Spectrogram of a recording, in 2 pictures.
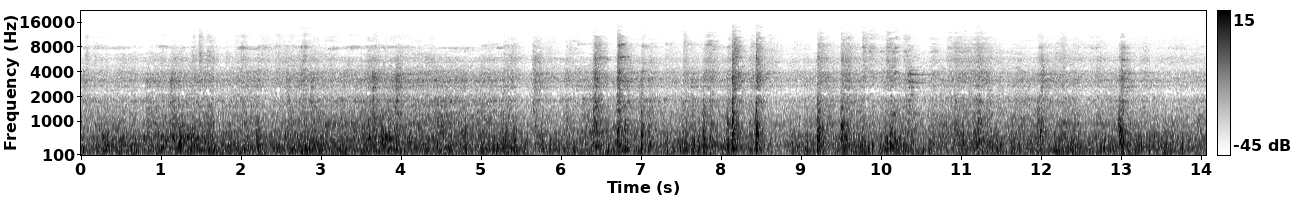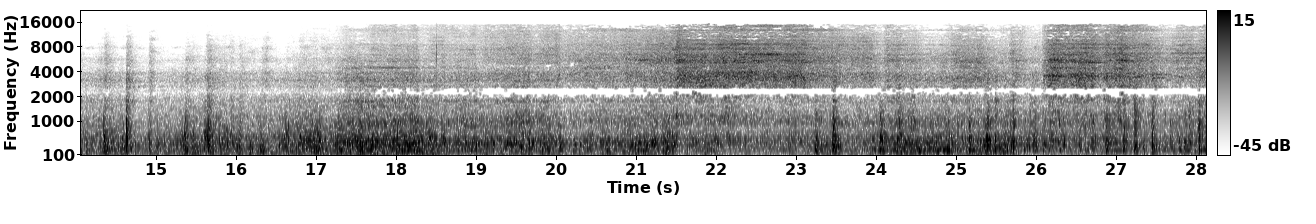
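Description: Passenger train coach running along the track, heard from its open doorway: a steady rumble of the wheels with irregular clacks as they pass over rail joints and points. About two-thirds of the way through, a high hiss joins the rumble.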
